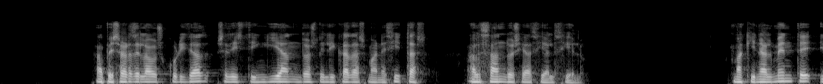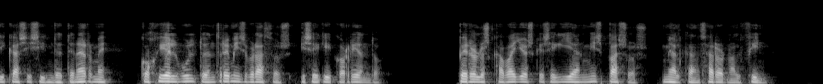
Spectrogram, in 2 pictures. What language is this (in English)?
Spanish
